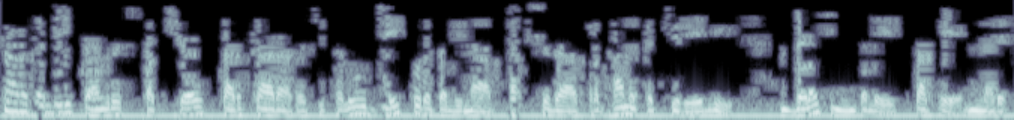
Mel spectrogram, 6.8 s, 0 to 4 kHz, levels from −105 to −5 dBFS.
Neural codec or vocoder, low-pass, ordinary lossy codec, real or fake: none; 3.6 kHz; none; real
